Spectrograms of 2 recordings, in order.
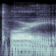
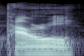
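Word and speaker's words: Tauri: into next js too oh it's pronounced tori oh i see i i i've been singing it wrong i know all right like founder says towery because he's you know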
